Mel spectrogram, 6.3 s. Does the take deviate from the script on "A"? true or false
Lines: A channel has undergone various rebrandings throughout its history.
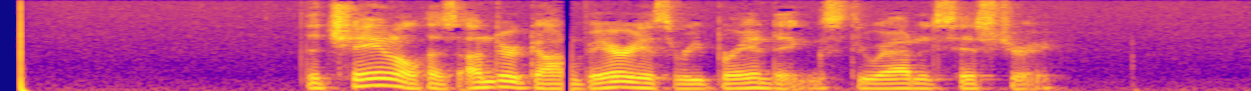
true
